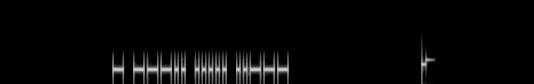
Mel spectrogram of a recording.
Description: Morse code, heard as a keyed tone, about 34 wpm, 700 Hz. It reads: T852
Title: Numbers - Contest Style - 4-Digit 35wpm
